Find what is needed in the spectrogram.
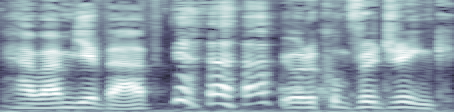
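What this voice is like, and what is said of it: Put-on Birmingham Brummie accent. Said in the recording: “the Brummy accent ... I should try it out”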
